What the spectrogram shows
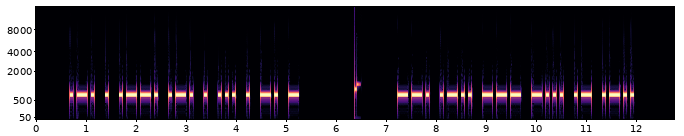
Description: Morse code, heard as a keyed tone, about 17 wpm, 700 Hz. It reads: REPRESENT GLOBAL
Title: Sentences from Top 1200 Words - New Word Drill - 17wpm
